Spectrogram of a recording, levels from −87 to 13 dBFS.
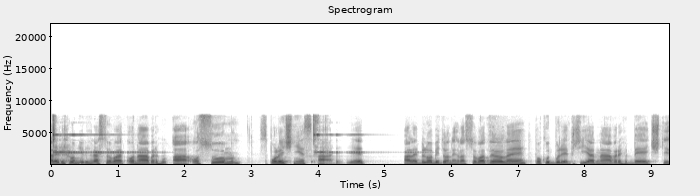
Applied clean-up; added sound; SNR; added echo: neural mask model RNNoise.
